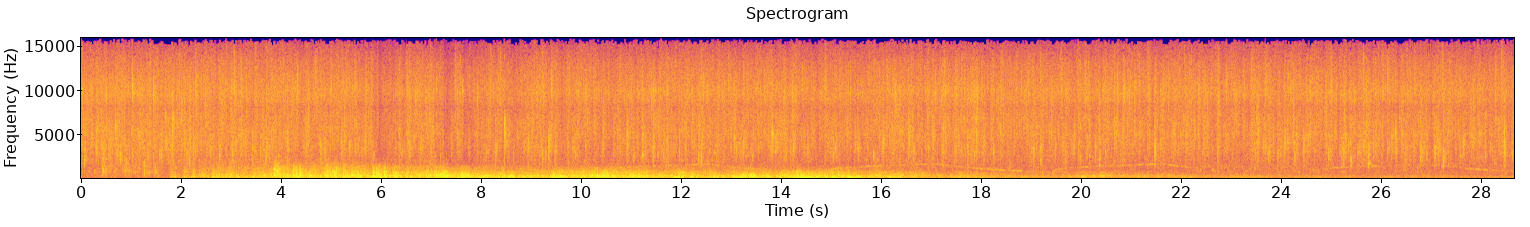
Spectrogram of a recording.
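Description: Steady rain falling on a patio and garden, with a long rolling rumble of thunder from about two seconds in that is loudest around six to eight seconds and fades by about sixteen seconds. From about ten seconds in, a distant siren wails, slowly rising and falling about every four to five seconds.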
